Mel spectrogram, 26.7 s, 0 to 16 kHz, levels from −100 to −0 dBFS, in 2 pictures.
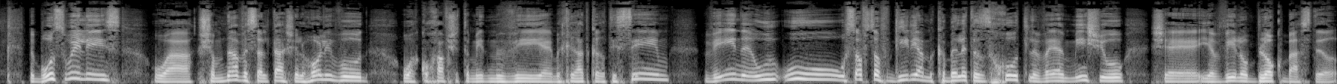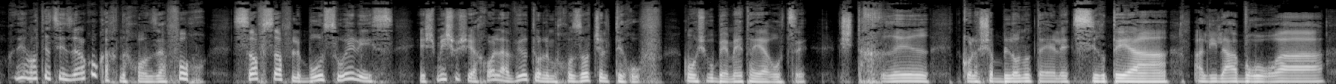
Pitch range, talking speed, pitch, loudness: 125-180 Hz, 140 wpm, 135 Hz, -21 LUFS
